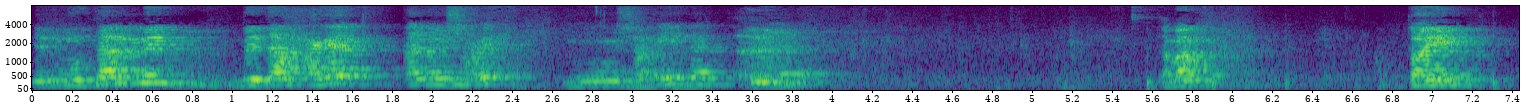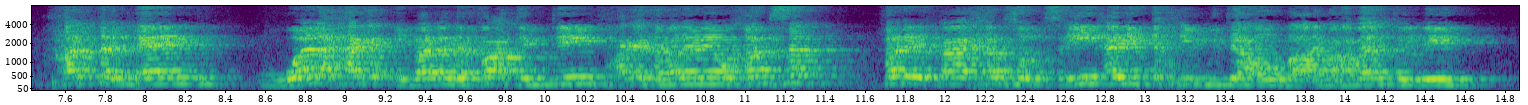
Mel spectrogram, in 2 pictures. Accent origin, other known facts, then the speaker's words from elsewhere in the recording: Egypt; عندنا في مصر صعب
